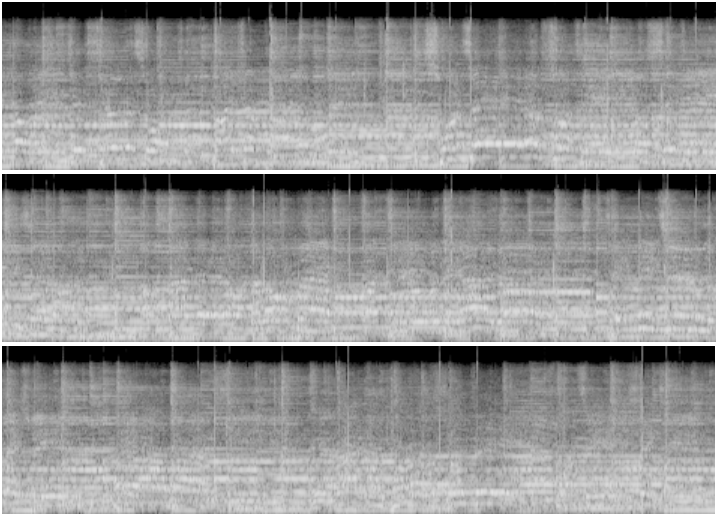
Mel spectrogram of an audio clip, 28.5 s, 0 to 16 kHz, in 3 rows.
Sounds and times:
Male singing: 0.0 - 4.8, 5.6 - 10.6, 11.4 - 17.0, 17.6 - 28.5
Music: 0.0 - 28.5.

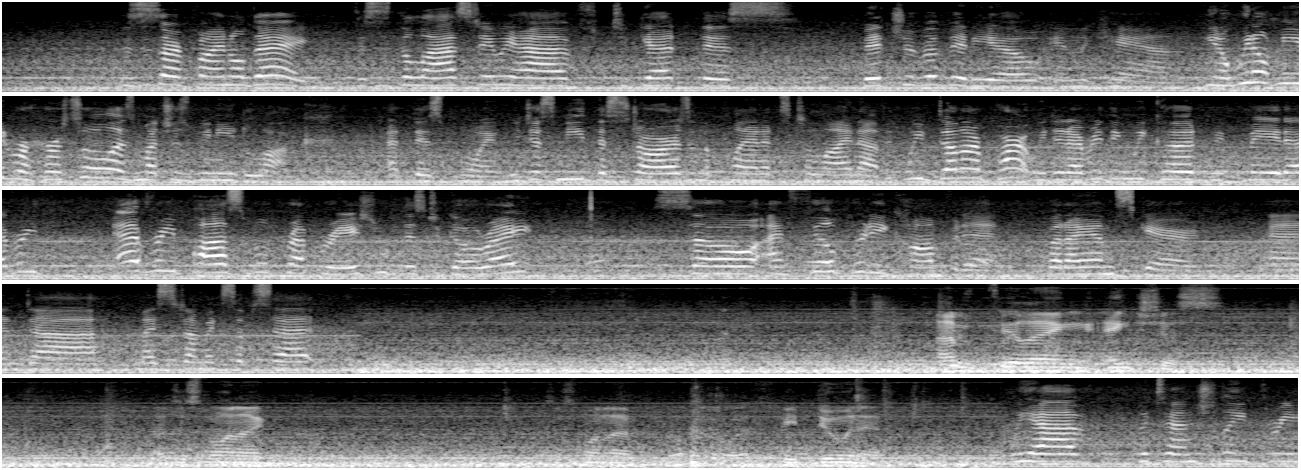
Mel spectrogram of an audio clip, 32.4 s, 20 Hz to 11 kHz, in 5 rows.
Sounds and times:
Speech: 0.6 - 15.6, 16.3 - 21.0, 24.2 - 25.6, 26.7 - 27.3, 28.7 - 30.4, 31.0 - 32.4.

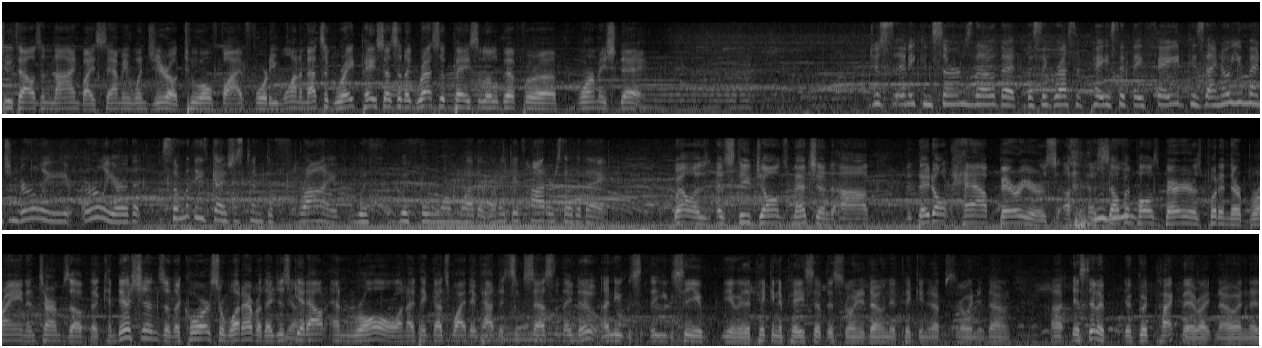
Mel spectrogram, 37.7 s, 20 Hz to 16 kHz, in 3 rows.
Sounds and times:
Outside, urban or manmade: 0.0 - 37.7.

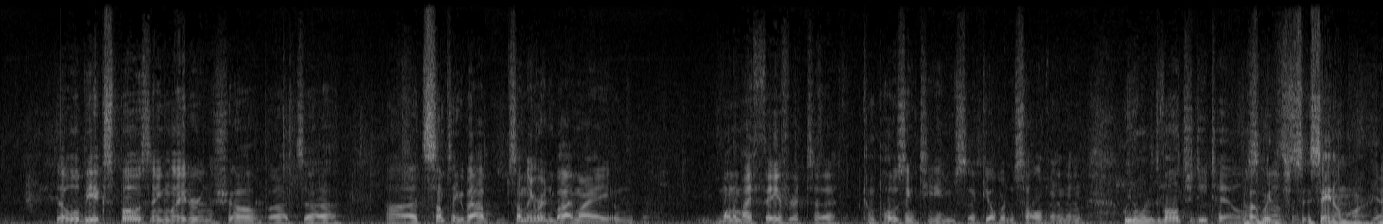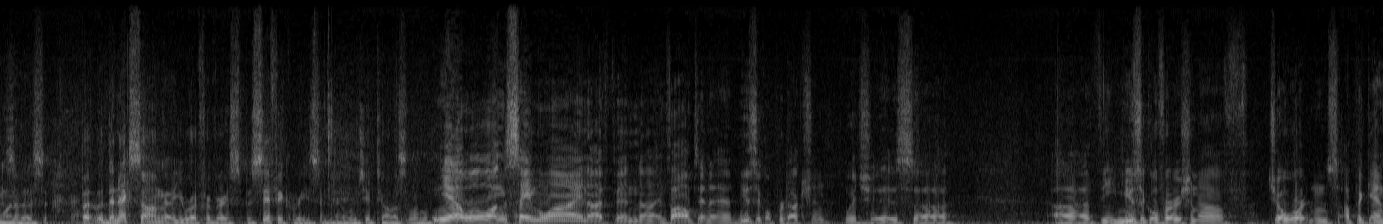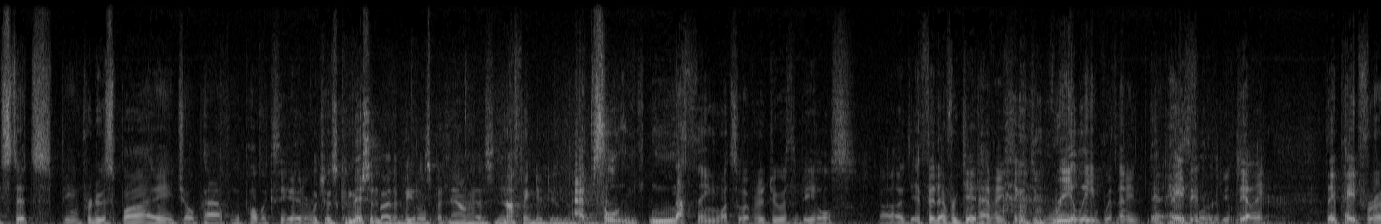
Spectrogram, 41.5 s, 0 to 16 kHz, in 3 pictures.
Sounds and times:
Speech: 24.4 - 41.4.

